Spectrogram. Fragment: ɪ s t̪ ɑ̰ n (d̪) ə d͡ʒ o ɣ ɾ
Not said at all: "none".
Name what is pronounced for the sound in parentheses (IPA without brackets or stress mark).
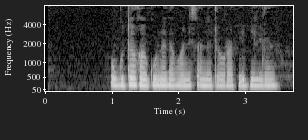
d̪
